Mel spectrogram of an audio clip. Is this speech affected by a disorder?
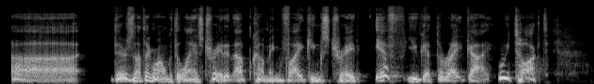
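Yes: vocal cord surgery recovery; best in two weeks.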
